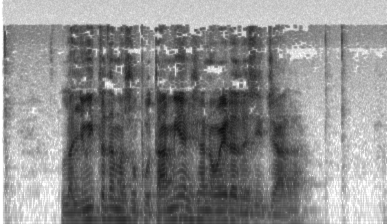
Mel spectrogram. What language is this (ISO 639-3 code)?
cat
